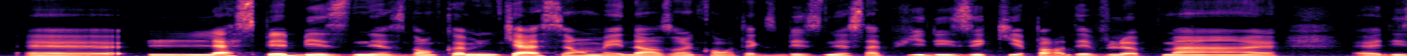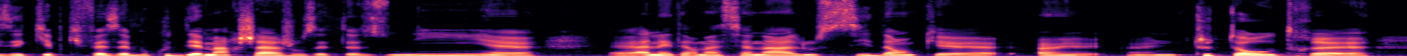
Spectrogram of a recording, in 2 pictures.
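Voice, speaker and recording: On a very clean recording with a silent background, a woman talks at a fairly slow pace in a very deep, low voice with monotone, flat intonation. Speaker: business executive. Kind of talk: interview. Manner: loud; hesitant, many fillers.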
